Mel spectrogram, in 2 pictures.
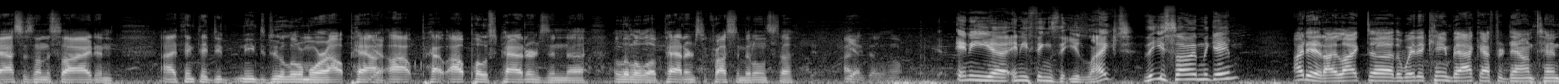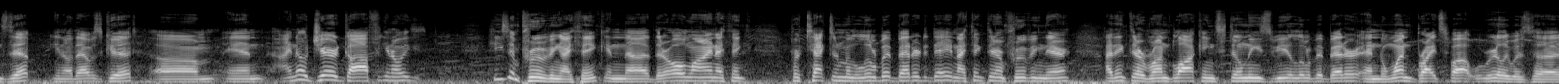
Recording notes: The guys are at the Coliseum recording from the South Lawn.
